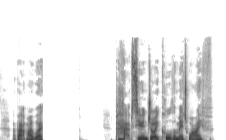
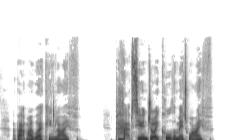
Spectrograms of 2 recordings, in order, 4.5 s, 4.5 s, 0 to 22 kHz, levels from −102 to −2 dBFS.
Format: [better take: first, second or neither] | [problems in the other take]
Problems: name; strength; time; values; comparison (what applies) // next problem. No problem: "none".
second | audio cutting out; at 1 s for 0.5 s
